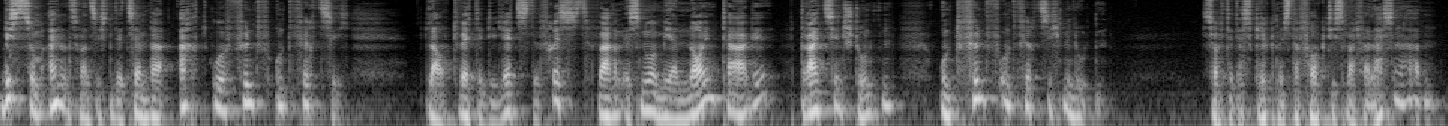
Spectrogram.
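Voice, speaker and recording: A man narrating a radio play in a measured storytelling delivery. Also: medium pitch, sing-song, gravelly, slightly rough. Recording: narration over music.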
